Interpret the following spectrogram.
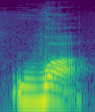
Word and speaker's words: は: It's pronounced wa, and we call it the topic marking particle.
